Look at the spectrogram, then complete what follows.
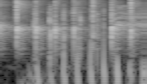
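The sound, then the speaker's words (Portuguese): A short burst of applause welcoming a newly introduced guest: a quick series of sharp hand claps, about a dozen in a second and a half, slightly uneven in rhythm, with no voices. “Cadê palmas, editor?”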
